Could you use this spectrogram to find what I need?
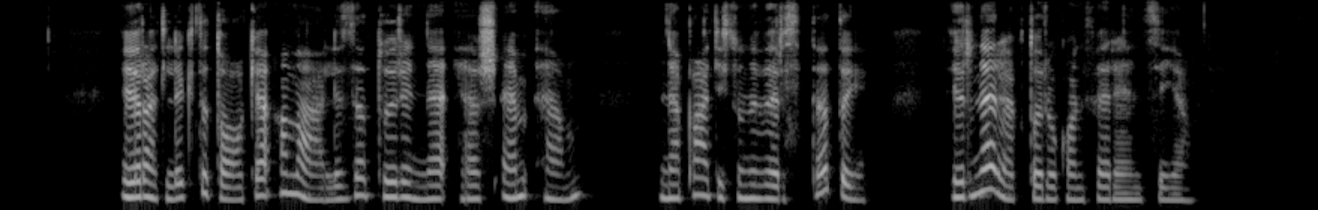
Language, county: Lithuanian, Kaunas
